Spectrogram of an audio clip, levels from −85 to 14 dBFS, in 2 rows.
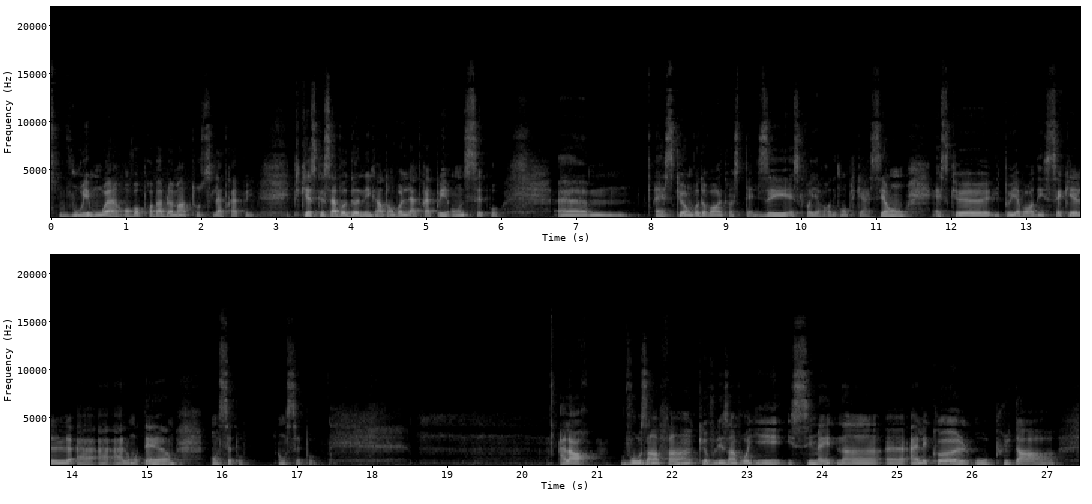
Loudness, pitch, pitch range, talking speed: -38 LUFS, 165 Hz, 155-180 Hz, 155 wpm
